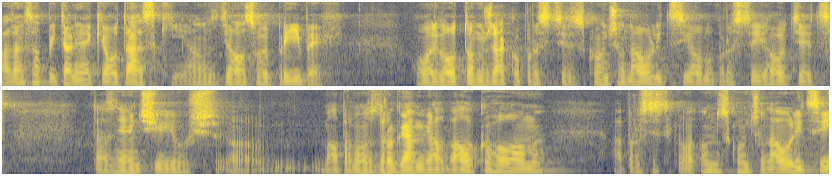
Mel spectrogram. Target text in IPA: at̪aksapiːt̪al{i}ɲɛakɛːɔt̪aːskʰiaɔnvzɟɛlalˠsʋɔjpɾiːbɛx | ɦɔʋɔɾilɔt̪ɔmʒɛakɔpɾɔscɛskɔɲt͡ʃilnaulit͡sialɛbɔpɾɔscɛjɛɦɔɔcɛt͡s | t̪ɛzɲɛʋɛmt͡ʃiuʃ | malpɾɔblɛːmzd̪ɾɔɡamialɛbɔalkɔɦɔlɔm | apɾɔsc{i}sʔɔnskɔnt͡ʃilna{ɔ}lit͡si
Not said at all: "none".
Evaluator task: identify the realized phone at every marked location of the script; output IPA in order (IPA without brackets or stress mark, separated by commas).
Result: i, ɛ, u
